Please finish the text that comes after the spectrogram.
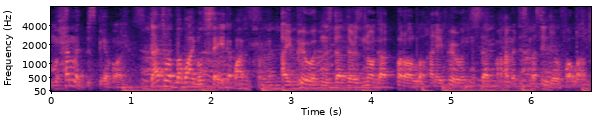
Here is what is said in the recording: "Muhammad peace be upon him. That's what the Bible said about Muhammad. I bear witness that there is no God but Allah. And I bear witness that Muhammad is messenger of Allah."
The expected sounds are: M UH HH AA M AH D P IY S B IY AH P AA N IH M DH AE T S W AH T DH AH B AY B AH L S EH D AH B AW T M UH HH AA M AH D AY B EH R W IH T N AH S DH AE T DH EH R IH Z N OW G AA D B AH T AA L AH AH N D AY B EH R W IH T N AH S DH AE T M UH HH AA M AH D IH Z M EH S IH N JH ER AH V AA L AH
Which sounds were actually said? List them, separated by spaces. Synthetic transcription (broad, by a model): M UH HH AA M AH D B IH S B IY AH B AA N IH DH AE T S W AH T DH AH B AY B AH L S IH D AH B AW T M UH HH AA M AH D AY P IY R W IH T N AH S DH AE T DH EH R IH Z N OW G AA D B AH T AA L AH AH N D AY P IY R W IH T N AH S DH AE T M UH HH AA M AH D IH Z M EH S IH N JH ER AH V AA L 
